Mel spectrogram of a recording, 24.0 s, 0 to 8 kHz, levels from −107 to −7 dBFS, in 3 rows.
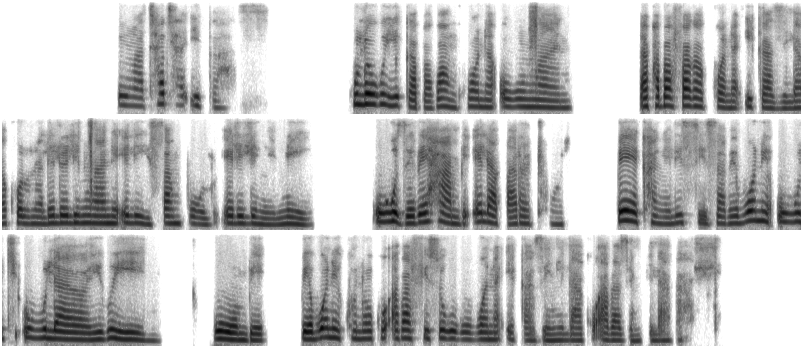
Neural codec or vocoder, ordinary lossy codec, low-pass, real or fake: codec, 16 kHz, 6 kbps, DAC; Opus, 16 kbps; 7.2 kHz; fake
